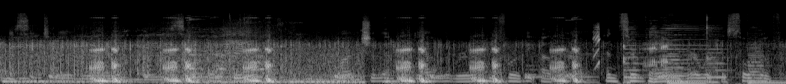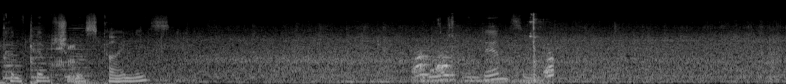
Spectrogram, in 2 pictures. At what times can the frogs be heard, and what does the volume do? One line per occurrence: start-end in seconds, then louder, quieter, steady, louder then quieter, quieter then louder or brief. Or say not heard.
0.0-8.9 quieter.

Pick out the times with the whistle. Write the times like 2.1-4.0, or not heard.
not heard.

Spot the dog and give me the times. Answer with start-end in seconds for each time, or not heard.
1.8-3.1, 11.9-13.4.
